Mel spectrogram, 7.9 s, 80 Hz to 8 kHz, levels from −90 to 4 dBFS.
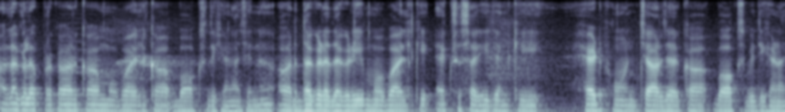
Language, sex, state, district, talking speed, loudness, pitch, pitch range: Garhwali, male, Uttarakhand, Tehri Garhwal, 160 wpm, -20 LUFS, 105 Hz, 100-110 Hz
